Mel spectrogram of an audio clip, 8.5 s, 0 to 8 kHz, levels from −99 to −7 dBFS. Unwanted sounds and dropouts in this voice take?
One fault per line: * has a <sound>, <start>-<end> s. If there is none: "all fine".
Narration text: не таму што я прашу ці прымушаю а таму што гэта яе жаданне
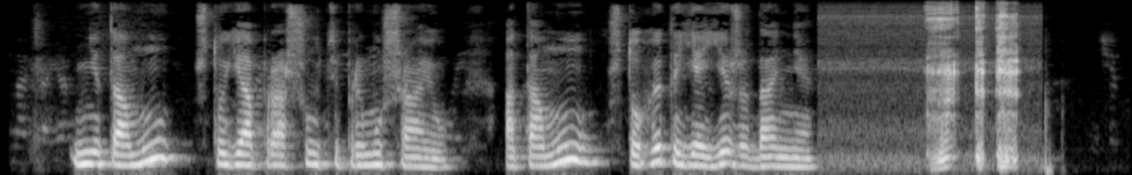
* has a throat clearing, 6.9-7.7 s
